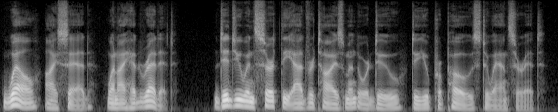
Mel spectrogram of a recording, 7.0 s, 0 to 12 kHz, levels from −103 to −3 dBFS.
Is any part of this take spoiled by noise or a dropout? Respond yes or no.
no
